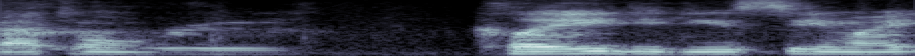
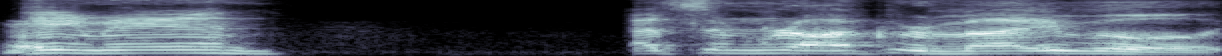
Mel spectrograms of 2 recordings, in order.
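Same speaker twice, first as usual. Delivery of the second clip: very loud, put-on bro voice; 4 semitones higher, 11 dB louder than usual. Recalling a video message sent to someone, put-on Rock Revival guy voice. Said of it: "I did that voice".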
